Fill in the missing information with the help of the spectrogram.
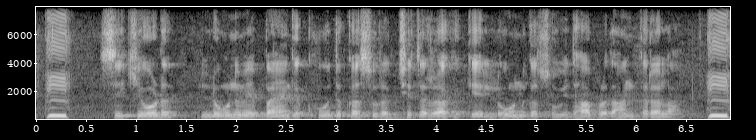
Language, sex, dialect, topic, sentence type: Bhojpuri, male, Western, banking, statement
